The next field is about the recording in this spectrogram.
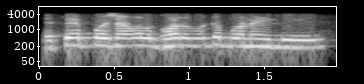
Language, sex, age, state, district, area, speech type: Odia, male, 45-60, Odisha, Nabarangpur, rural, conversation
